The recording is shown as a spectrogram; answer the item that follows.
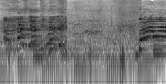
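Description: Young women laughing and chuckling, with a short lull about halfway through, over background music with a steady low beat.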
